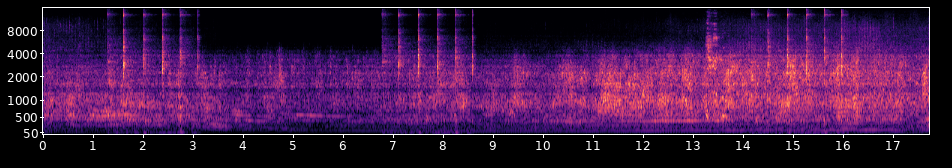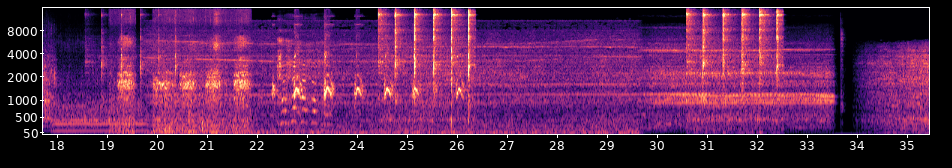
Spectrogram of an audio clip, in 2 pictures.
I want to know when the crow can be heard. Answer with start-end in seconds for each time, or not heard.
19.0-26.3.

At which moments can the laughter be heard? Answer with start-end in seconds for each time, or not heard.
13.2-13.7, 22.4-23.6.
